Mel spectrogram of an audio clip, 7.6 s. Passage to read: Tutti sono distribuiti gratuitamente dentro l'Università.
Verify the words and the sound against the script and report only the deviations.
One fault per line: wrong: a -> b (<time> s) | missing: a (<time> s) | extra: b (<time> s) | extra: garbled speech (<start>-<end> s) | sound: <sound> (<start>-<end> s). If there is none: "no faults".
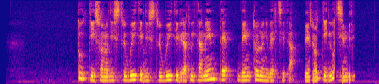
extra: distribuiti (2.9 s)
extra: garbled speech (6.1-7.1 s)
